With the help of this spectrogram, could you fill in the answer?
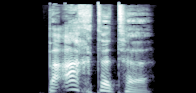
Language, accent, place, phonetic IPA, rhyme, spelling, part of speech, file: German, Germany, Berlin, [bəˈʔaxtətə], -axtətə, beachtete, adjective / verb, De-beachtete.ogg
- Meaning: inflection of beachten: 1. first/third-person singular preterite 2. first/third-person singular subjunctive II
